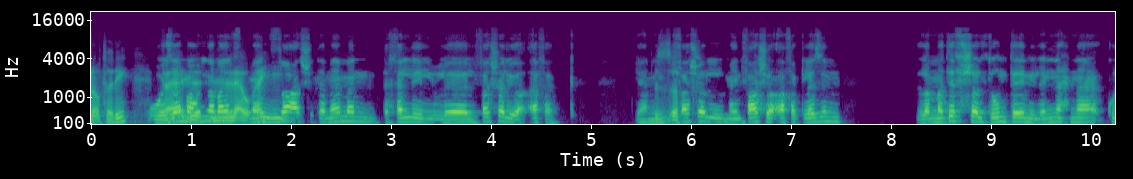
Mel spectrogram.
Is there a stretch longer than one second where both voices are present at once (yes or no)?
yes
